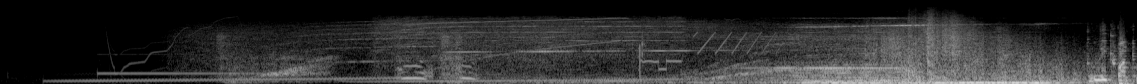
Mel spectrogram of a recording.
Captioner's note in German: Millennium Falcon Triebwerksgeräusche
